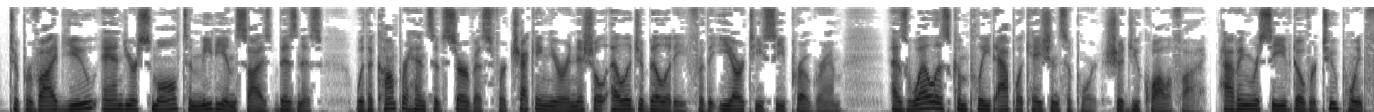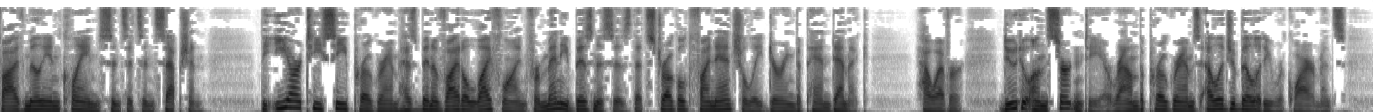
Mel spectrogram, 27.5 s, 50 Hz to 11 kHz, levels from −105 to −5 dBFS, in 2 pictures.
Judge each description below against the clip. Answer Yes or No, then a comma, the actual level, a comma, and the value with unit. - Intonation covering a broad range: No, average, 4.4 semitones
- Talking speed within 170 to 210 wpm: No, average, 145 wpm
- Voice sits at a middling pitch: No, low, 125 Hz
